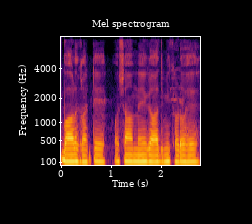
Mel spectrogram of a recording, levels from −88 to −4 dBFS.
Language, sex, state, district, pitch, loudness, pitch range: Marwari, male, Rajasthan, Nagaur, 110 Hz, -17 LUFS, 110-115 Hz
